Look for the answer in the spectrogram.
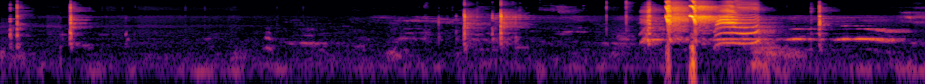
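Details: An Indian ringneck parakeet talking to a mirror gives a few dry clicks, then a brief burst of raspy, wavering, speech-like chatter that trails into soft whistles.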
